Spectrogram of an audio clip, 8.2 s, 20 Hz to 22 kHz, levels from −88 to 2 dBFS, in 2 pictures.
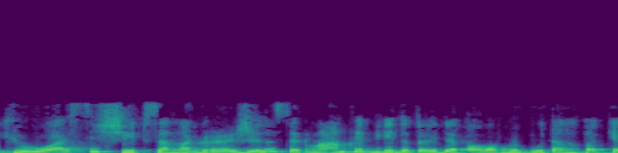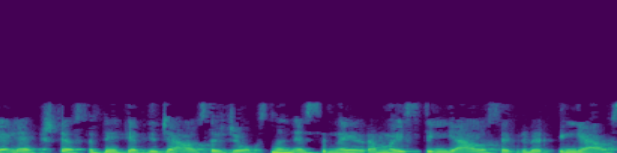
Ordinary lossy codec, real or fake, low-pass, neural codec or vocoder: MP3, 32 kbps; fake; 7.2 kHz; codec, 16 kHz, 4 kbps, FreqCodec, smaller model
